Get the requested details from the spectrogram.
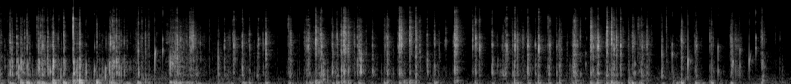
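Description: Fingers rapidly press and tap the keys of a full-size black plastic computer keyboard held at an angle near the mic. The result is a dense, fast stream of short, bright plastic clicks with soft low thumps beneath, each tap dying almost instantly.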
